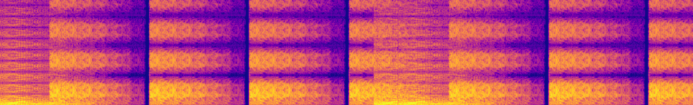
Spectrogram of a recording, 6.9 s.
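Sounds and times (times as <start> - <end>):
Atari 2600 noise drums: 0.0 - 1.9, 3.5 - 6.8.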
